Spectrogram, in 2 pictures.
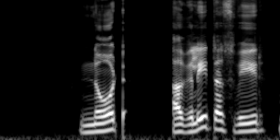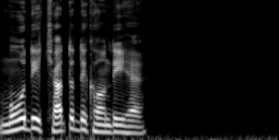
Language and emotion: Punjabi, neutral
